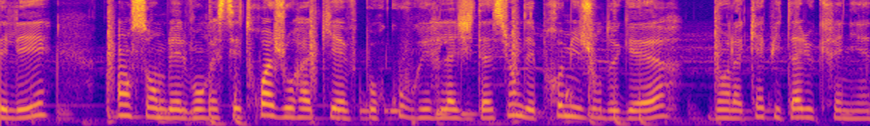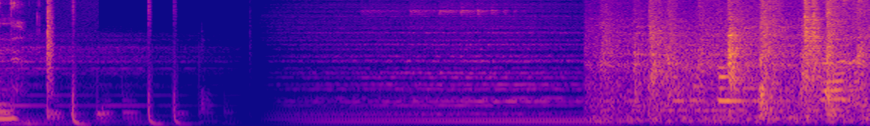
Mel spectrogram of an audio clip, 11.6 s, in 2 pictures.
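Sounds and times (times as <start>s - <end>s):
speech: 0.0s - 6.0s
broadband rattling noise: 9.7s - 11.5s
passenger train moving slowly along tracks at night: 9.7s - 11.5s.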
